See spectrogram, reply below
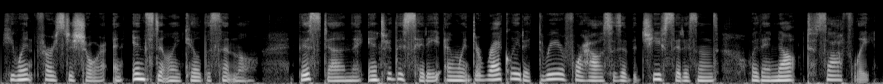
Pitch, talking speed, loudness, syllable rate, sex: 195 Hz, 210 wpm, -18 LUFS, 6.4 syllables/s, female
